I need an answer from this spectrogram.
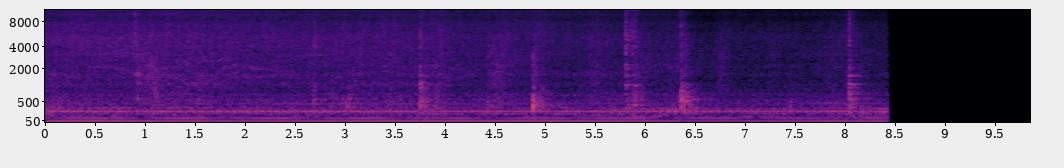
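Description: Marinated chicken pieces sizzling in hot oil in a metal kadai, stirred with a perforated spatula that knocks and scrapes against the pan several times; the chicken is being fried on medium flame until it cooks through. The sound cuts off suddenly about a second and a half before the end.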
